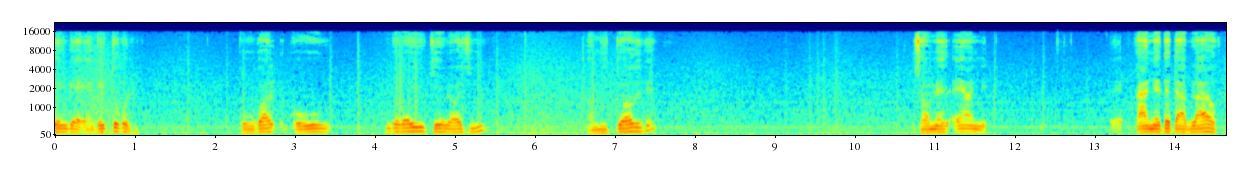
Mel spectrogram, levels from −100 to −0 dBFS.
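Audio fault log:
No fault is present in this speech clip. The room noise can be heard sitting about 18 dB below the speech, as part of the recording.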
